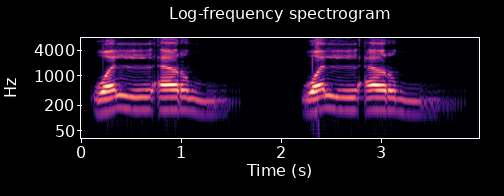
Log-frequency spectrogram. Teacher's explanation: huruf Dod tebal huruf ro pun tebal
